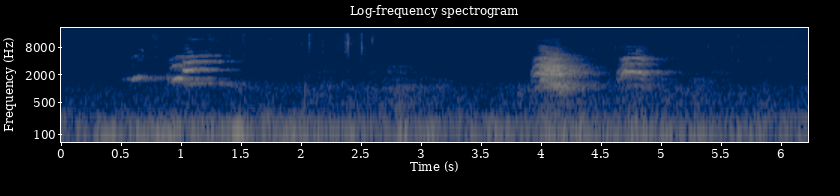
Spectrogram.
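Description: A bird calling three times: a short call about a second in, then a louder, harsher call at about four seconds followed quickly by a shorter one.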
